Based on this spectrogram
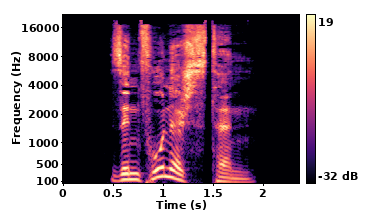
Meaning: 1. superlative degree of sinfonisch 2. inflection of sinfonisch: strong genitive masculine/neuter singular superlative degree
- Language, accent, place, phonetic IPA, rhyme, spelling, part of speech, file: German, Germany, Berlin, [ˌzɪnˈfoːnɪʃstn̩], -oːnɪʃstn̩, sinfonischsten, adjective, De-sinfonischsten.ogg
